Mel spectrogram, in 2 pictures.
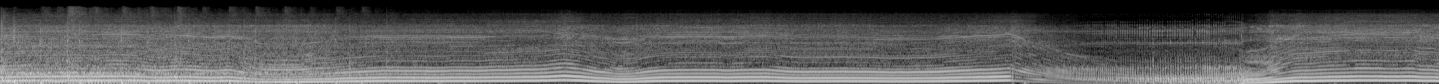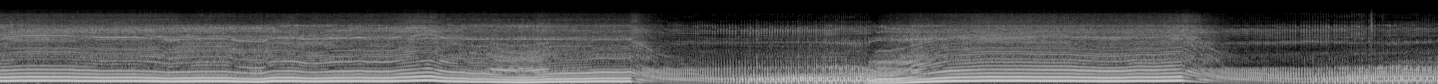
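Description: Husqvarna 576XP two-stroke chainsaw at full throttle cutting into a poplar trunk, its pitch dipping again and again as the chain bogs down in the wood. Three times the throttle is let off and the engine winds down toward idle; twice it is revved back up into the cut.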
